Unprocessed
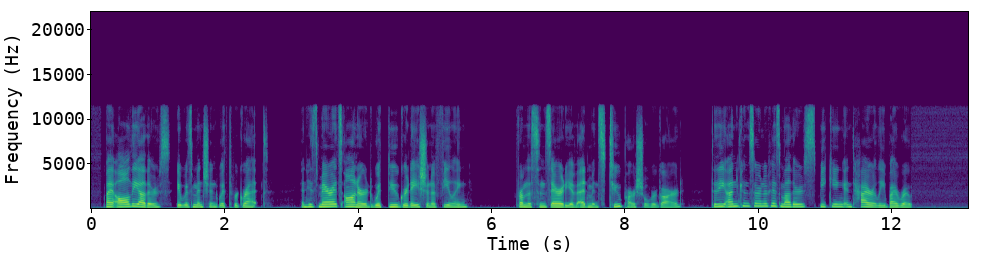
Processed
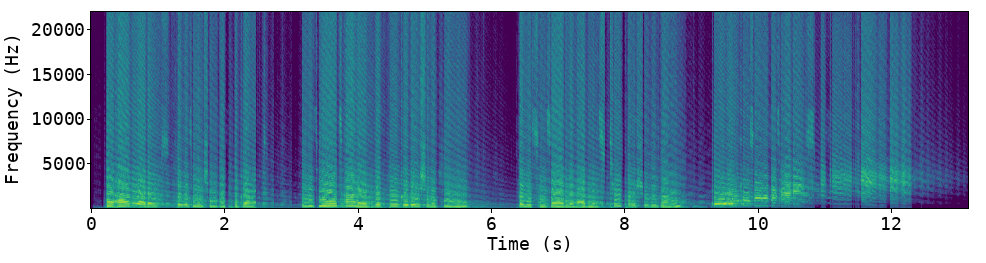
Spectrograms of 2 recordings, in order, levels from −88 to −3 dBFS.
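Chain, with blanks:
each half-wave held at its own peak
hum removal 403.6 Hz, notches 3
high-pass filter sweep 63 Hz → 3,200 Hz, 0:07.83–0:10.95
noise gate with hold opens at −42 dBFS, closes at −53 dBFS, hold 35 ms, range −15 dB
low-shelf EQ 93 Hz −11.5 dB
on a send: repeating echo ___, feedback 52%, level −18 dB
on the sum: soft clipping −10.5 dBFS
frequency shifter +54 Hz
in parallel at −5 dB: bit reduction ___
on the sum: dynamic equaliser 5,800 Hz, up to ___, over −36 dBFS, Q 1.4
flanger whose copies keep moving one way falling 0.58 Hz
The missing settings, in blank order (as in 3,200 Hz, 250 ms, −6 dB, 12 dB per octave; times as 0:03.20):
273 ms, 5 bits, −6 dB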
